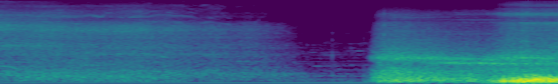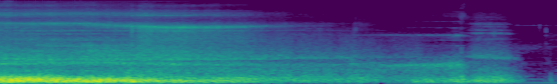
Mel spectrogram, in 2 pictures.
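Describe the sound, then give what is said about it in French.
Deep breathing during a guided set of three breaths: a soft airy start, then a long, loud rushing breath sustained for several seconds before it trails off. “Et on inspire profondément.”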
